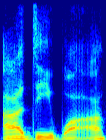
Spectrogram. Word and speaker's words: Atiwa: Atiwa. There is a pronunciation guide for how it would be. It's like Adiwa, which is based on the Adiwa range of a rainforest.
